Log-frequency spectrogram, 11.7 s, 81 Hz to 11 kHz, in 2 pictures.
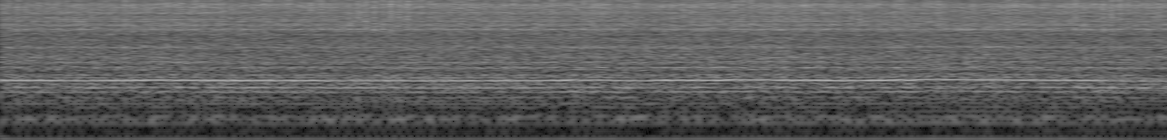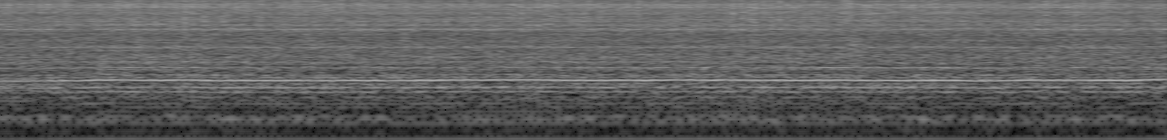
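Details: Homelite UT08572 string trimmer, small two-stroke, tested outside after repairs and a spark check: steady, even buzz at constant pitch with no surging, misses or rattles. Owner will check whether an earlier "tink" noise is gone. Normal running.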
